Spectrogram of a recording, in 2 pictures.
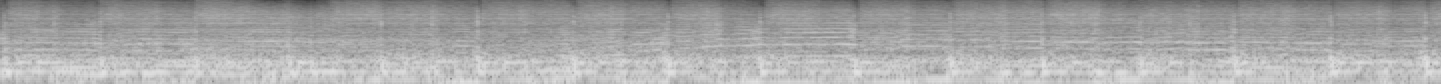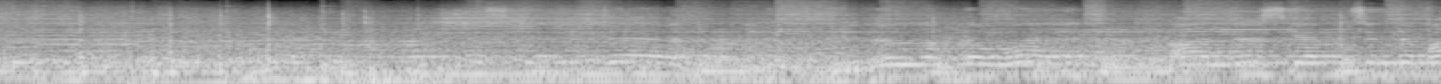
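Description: Live band playing an upbeat number: a drum kit beat under a tuba bass line, with saxophone and electric guitar. The deepest bass drops away briefly near the end.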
